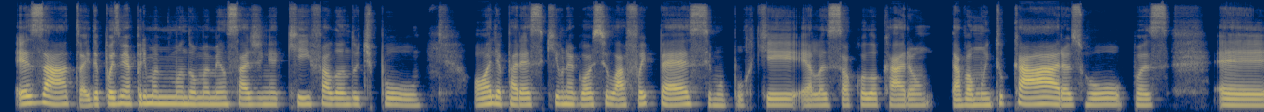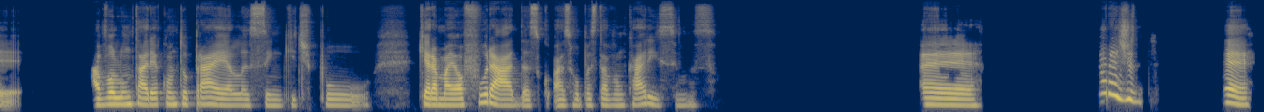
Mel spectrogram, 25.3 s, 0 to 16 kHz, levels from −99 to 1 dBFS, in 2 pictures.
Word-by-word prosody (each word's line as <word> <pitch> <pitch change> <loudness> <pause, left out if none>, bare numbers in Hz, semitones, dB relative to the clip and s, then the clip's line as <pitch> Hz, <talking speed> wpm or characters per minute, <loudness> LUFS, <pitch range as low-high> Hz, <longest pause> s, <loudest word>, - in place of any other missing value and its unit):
Exato, 190 -4 +2
aí 145 - -1
depois 175 +2 0
minha 195 -1 +1
prima 195 0 -1
me 190 - -1
mandou 185 -1 -1
uma 180 0 -3
mensagem 175 -1 -3
aqui 175 +1 -5
falando, 175 -2 -2
tipo: 165 -3 -5 0.5
"Olha, 185 +3 +1
parece 170 -1 -2
que - - -7
o 185 - -3
negócio 170 0 -2
lá 160 0 +1
foi 180 +2 -3
péssimo, 175 -2 -2
porque 160 +1 -5
elas 160 0 -3
só 155 - -4
colocaram 160 0 -2 0.2
tava 155 +1 0
muito 165 +4 -4
cara 185 -2 +5
as 165 +1 -4
roupas", 165 -1 -4 0.5
eh, 155 - 0 0.7
a 165 - +3
voluntária 180 0 +4
contou 180 +1 -2
pra 180 0 +4
ela, 160 -1 0
assim, 155 -1 -6
que, 155 - -13
tipo, 155 - -7 0.5
que - - +2
era 170 - +9
a - - +5
maior 160 0 +5
furada 175 -7 +5
as 150 - -5
co - - -18
as 150 +1 -1
roupas 160 0 -6
estavam 155 -1 -5
caríssimas. 160 -2 -5 2.1
É. 165 -3 +3 1.2
Caras 465 -8 +5
de 310 - +4
d 245 - -8 0.8
é. 195 -6 +5
170 Hz, 130 wpm, -24 LUFS, 160-180 Hz, 2.1 s, era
